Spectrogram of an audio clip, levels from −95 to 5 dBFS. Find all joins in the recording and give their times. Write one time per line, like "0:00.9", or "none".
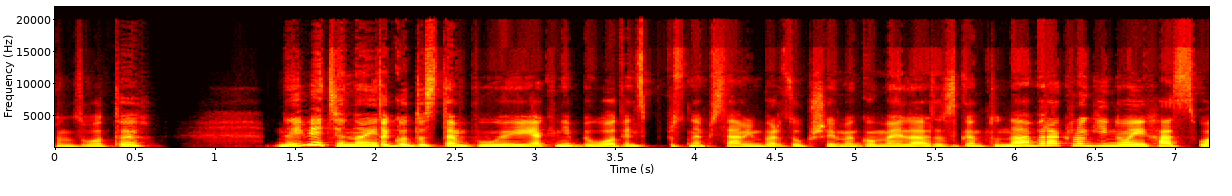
0:02.0
0:03.5
0:05.5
